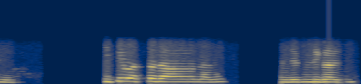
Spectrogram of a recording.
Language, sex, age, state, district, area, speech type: Marathi, female, 30-45, Maharashtra, Thane, urban, conversation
